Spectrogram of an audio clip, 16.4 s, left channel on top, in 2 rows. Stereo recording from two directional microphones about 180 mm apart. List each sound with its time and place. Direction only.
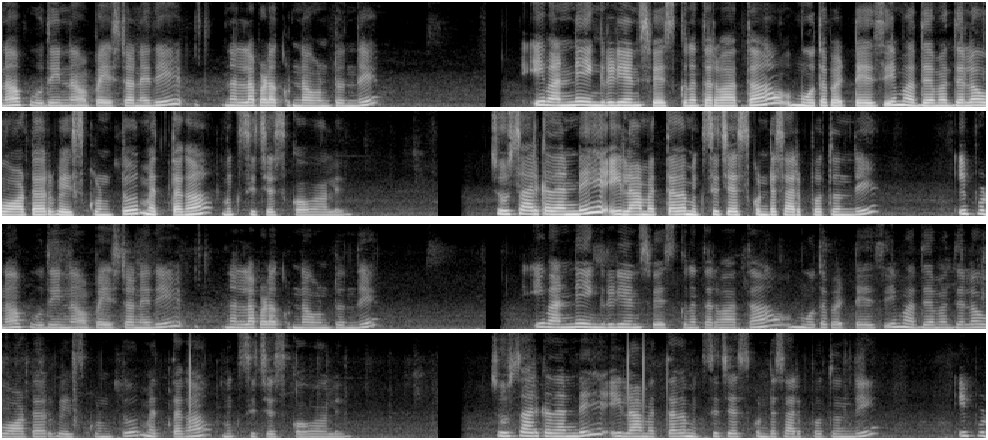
0.0 s a woman's voice: 45° left (ahead or behind)
4.3 s a woman's voice: 50° left (ahead or behind)
12.3 s a woman's voice: 50° left (ahead or behind)
16.2 s speech: 55° left (ahead or behind)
